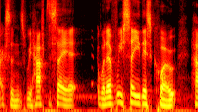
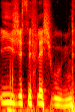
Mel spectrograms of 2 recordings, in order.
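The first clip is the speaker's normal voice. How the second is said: put-on French accent; 2 semitones higher than usual. Saying a movie quote for viewers to guess, in a stereotypical French accent. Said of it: "get the accent in my head".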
